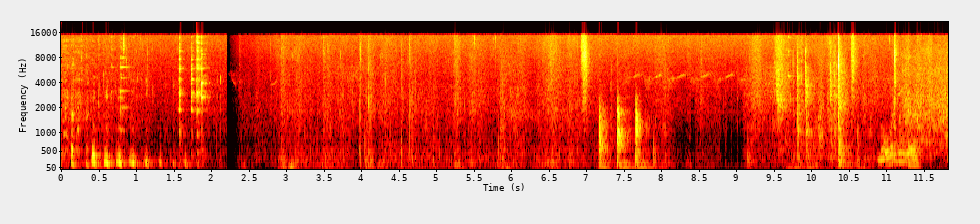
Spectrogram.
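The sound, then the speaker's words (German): A few sharp knocks on a door stand out among scattered household clatter and movement, with indistinct voices talking throughout. “ja, dann freuen wir uns jetzt, wenn es klopft.”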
